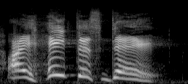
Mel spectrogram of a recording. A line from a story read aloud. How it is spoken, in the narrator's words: me yell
